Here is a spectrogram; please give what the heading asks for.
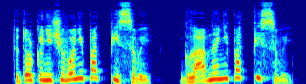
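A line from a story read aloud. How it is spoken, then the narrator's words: Heated, uncontrolled shouting. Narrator (Russian): Потеряв всякий контроль над собой, он горячо кричал буфетчице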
